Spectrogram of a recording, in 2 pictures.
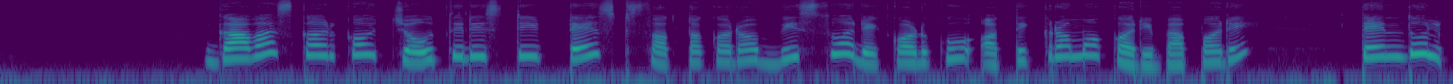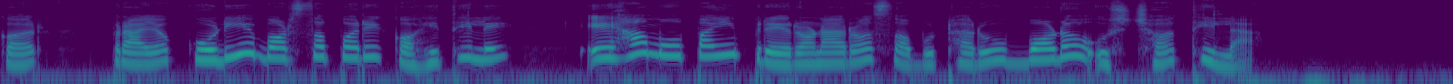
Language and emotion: Odia, neutral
